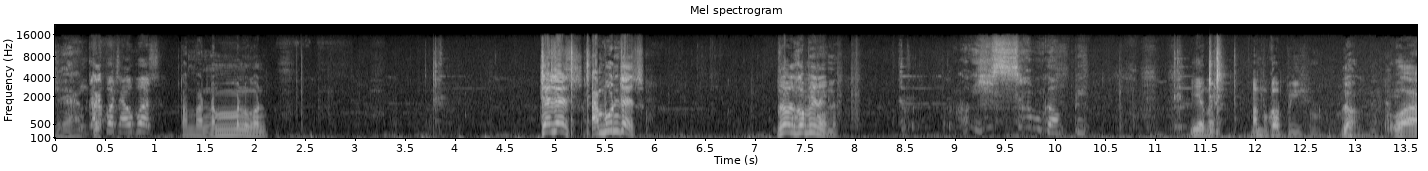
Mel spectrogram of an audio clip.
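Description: Several men talk casually close by, outdoors.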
